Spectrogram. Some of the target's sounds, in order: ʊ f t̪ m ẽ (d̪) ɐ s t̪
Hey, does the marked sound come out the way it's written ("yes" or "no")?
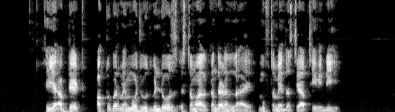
yes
